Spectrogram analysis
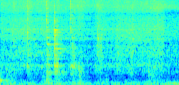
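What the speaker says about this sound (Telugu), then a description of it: "బాగా మగ్గిస్తున్నానండి" Spinach (palak) and tomato curry simmering with milk in a pan, a steady soft hiss of gentle cooking with a few faint stirring clicks, close and quiet.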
